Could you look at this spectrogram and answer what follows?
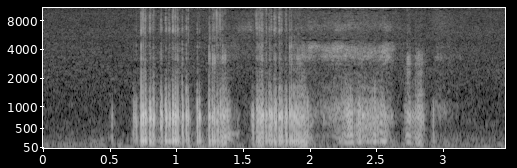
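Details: Dog named Momo snoring with eyes open: rough, rattling snores with a few fluttering bursts on each breath; ordinary snoring.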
